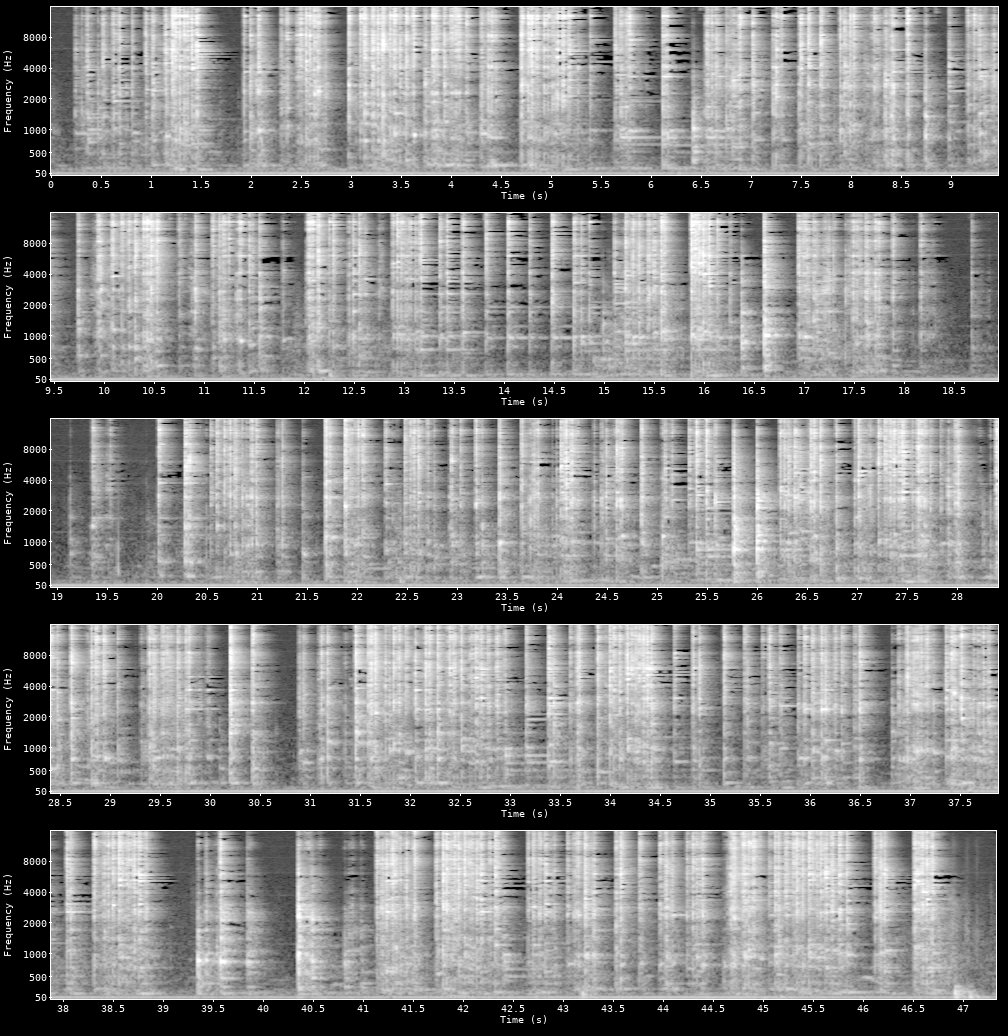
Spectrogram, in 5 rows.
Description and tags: Schraubzwingen-Klavier
Recorded in a workshop. About 40 hanging screw-clamps, randomly struck with a metal stick.
Arhythmic, Chaotic, Fast, Loud, Metallic, Rattle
